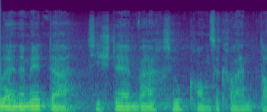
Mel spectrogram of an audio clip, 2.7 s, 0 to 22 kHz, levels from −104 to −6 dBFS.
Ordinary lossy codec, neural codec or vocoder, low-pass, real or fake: none; none; 14.4 kHz; real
